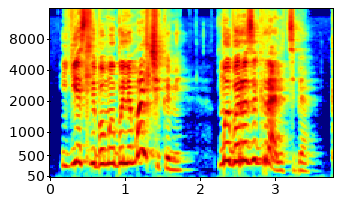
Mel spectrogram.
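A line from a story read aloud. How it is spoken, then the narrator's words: Shouting girl. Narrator (Russian): кричала Ляля Ивина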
